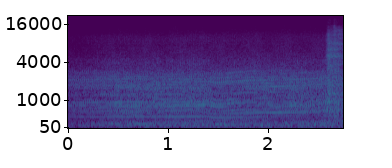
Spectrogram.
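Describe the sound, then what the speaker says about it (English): Race car engines revving at a track, a loud, sustained mechanical drone with shifting pitch throughout and a sharp higher burst near the end. "Oh, these cars sound amazing."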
